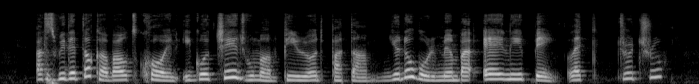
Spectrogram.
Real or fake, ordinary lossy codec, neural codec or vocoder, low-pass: fake; none; codec, 24 kHz, 0.9 kbps, WavTokenizer, small release; none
